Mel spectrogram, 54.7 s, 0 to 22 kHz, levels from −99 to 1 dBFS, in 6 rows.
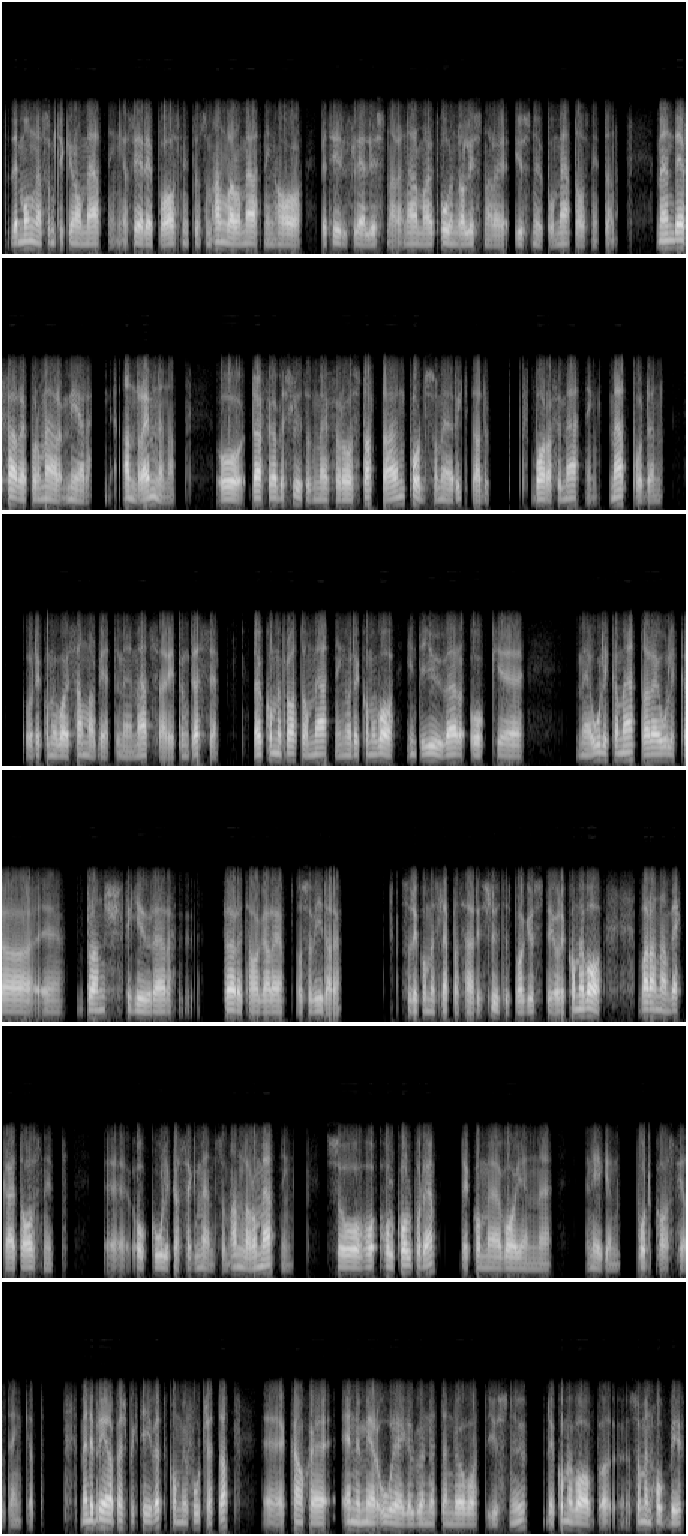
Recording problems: phone-call audio; nothing above 4 kHz

